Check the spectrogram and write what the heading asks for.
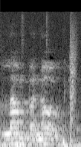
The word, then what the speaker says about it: lambanog: you're watching MMB films so uh infant lambanog pronounced lambanog was uh it's a brand of lumanog Phil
